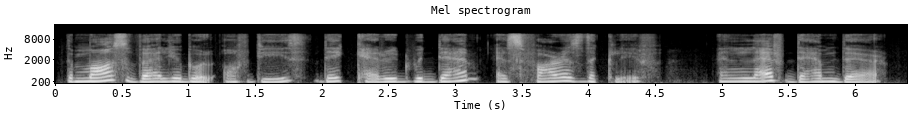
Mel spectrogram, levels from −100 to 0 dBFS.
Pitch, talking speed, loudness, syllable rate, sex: 210 Hz, 170 wpm, -19 LUFS, 4.2 syllables/s, female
